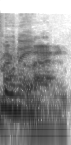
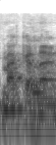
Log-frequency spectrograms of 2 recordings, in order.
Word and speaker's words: Malan: It's Malan. It's Malan. About like 99.9% of the world's population has no idea how it's pronounced.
